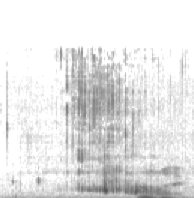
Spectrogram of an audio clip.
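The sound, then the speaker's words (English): Beer pours steadily and builds into a crackling, hissing fizz, bright and fairly loud, with a few low gurgling glugs toward the end. The beer is highly carbonated, crystal clear and lightly gold, with a white foamy head. “Highly carbonated, very effervescent as you can hear.”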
